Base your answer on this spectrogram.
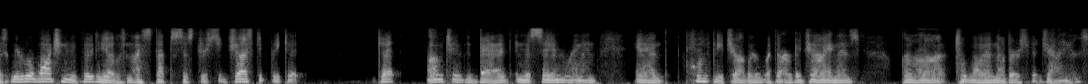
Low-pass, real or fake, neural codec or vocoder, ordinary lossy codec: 5.4 kHz; fake; codec, 16 kHz, 1 kbps, FreqCodec, smaller model; Opus, 32 kbps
